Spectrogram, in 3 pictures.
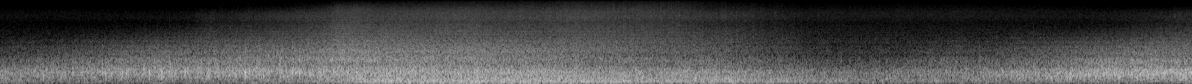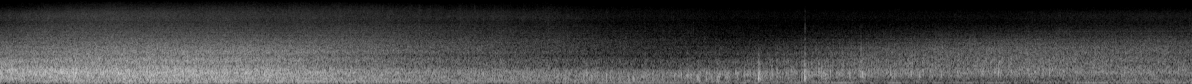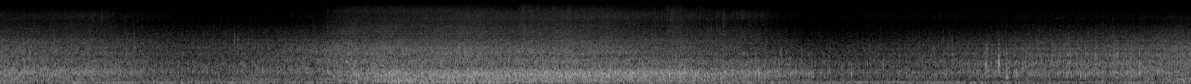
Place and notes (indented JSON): {
  "title": "花蓮市民有里, Hualien County - Waves",
  "date": "2016-12-14 16:02:00",
  "description": "Waves sound\nZoom H2n MS+XY +Spatial Audio",
  "latitude": "23.98",
  "longitude": "121.62",
  "timezone": "GMT+1"
}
